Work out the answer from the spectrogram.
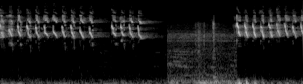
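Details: Brown cililin, used as a master bird, gives two short runs of rapid, shrill notes, then a brief noisy break, then another fast chattering burst.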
